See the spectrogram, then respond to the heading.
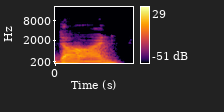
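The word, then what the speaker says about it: DAHN: D I I pronounce it Dawn. It's not spelled like it's pronounced, but it's D A HN is an AI based hospice specific app to help you with your documentation.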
